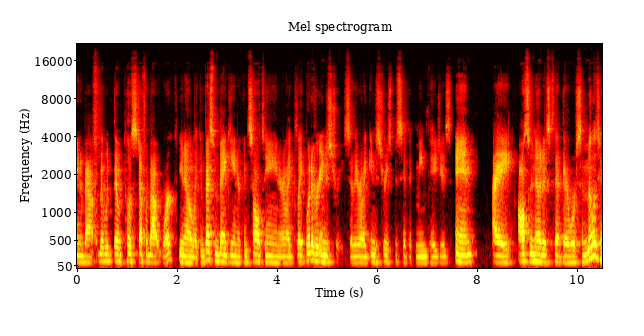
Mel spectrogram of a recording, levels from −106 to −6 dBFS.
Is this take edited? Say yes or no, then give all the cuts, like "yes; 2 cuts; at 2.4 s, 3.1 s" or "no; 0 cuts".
yes; 2 cuts; at 2.0 s, 7.4 s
